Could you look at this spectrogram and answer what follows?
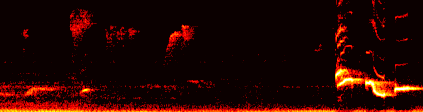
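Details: Orange-headed thrush song for stimulating a silent bird: faint soft notes at first, then a loud burst of three rich, slurred, warbling whistles near the end over low background hum.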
